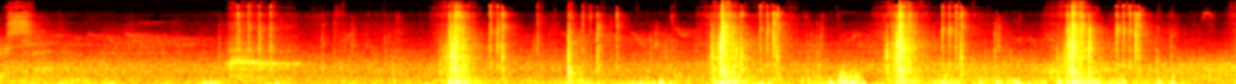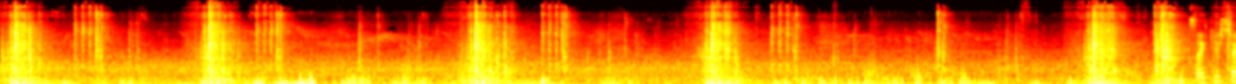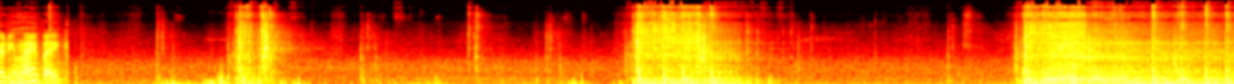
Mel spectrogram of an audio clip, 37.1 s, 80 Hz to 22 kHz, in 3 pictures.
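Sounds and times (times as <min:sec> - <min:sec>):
kickstarter clunks: 0:02.3 - 0:11.8, 0:12.4 - 0:21.1, 0:21.7 - 0:24.3
engine turning over rumble: 0:07.0 - 0:18.6, 0:30.9 - 0:32.6, 0:34.8 - 0:37.0.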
